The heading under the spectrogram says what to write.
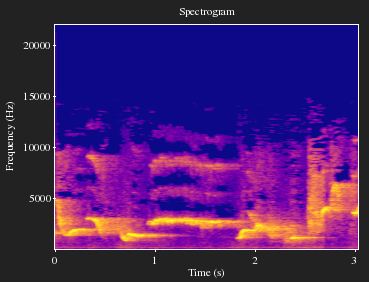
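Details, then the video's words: Chinese hwamei singing for a training master: clear, drawn-out whistled notes stepping between pitches, including a long level whistle and downward slurs, then a rising final phrase, over a faint hum. "Masteran Suara Samyong"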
